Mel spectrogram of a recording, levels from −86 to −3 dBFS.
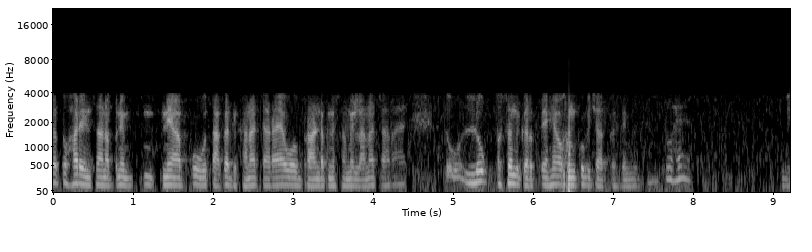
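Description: Throughout, a noise reduction stage was pushed far too hard. Each frequency band that dropped near its noise estimate was pulled down or switched off, taking the quieter parts of the speech with it. This overdone noise removal leaves a near-silent background dotted with twinkling specks.

Also throughout, the speech passed through the GSM full-rate codec, which models the vocal tract and excites it with sparse, evenly spaced pulses while discarding everything above 4 kHz. The damage is plainly audible as a buzzy, gravelly roughness over a band-limited voice, consistent with a 13 kbps channel.

From 6.36 to 6.48 s, GSM bit errors strike. Corrupted bits reached the decoder and scrambled its filter, pitch and gain values across a handful of frames, pointing to a badly degraded link. For that stretch the voice breaks into squawks, pops and gargling.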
